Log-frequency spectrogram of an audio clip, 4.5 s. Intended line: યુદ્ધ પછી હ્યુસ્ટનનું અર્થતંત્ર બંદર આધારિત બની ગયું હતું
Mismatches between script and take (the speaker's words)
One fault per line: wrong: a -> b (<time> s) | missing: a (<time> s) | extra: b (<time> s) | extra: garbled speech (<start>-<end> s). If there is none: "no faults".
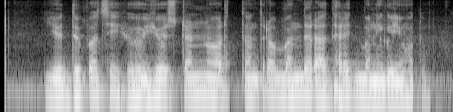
no faults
